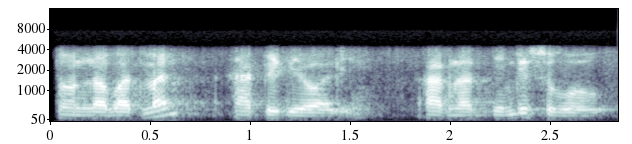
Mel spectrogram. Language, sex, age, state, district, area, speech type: Bengali, male, 18-30, West Bengal, Purba Medinipur, rural, conversation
